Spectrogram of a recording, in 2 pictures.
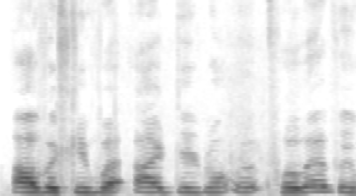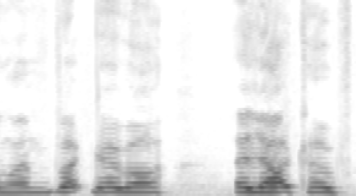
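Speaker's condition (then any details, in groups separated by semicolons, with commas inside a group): Cerebral palsy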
